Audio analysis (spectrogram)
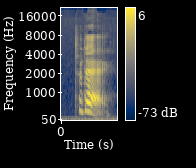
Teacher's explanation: a hungarian won't throw away that first syllable a hungarian will pronounce that word today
